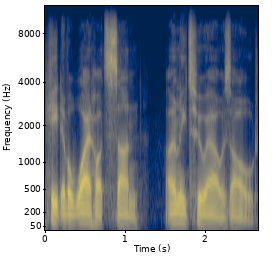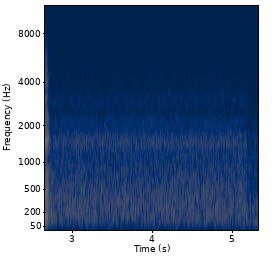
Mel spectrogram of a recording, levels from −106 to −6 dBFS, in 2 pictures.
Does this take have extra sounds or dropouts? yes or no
no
